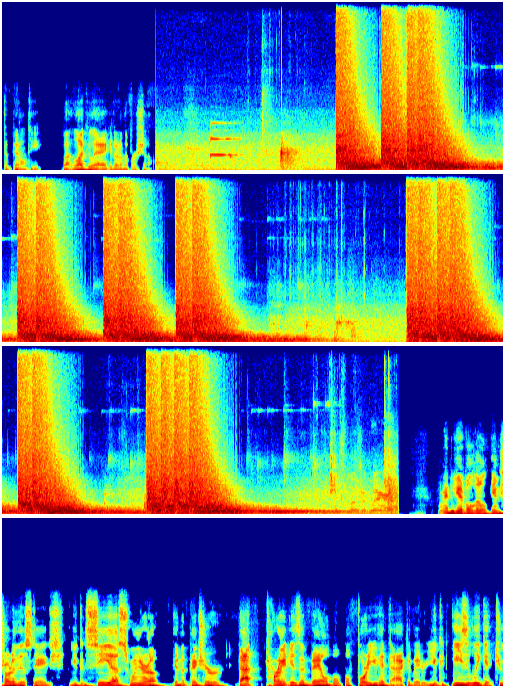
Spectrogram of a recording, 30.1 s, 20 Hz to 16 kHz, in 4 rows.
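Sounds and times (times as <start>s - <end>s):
pistol shots with echo: 5.0s - 12.5s, 13.6s - 20.0s.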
